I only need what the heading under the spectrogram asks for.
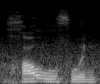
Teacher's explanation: bertemu waw di tengah kalimah, hukumnya madlin, dibaca lembut panjang dua harakat. Fun tanwin bertemu ain, hukumnya izhar halki, dibaca terang jelas tanpa dengung.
